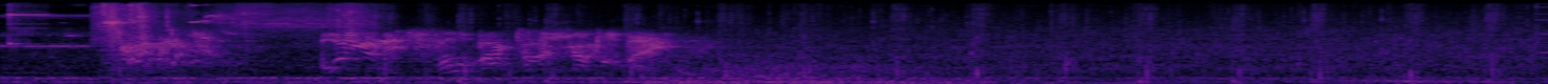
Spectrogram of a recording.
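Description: Armoured footsteps thud on a metal floor.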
